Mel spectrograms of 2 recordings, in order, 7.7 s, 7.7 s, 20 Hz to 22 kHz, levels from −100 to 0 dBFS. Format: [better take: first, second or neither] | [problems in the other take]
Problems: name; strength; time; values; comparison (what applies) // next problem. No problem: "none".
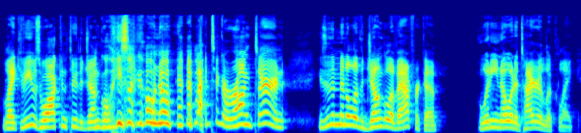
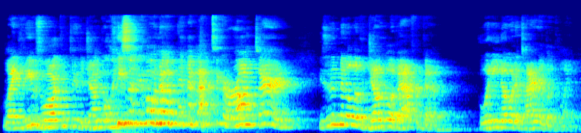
first | off-mic speech; far // room echo; noticeable; dies away in 0.8 s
